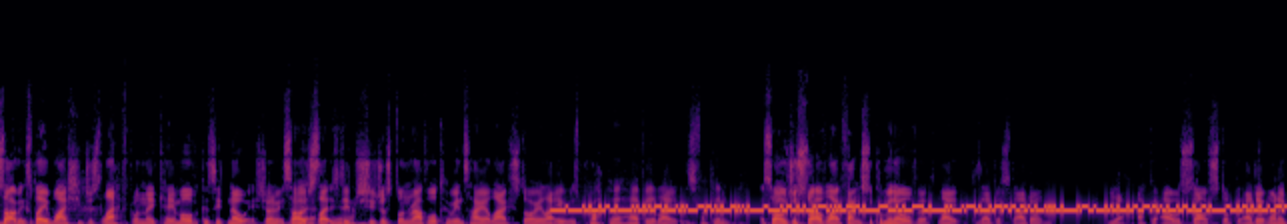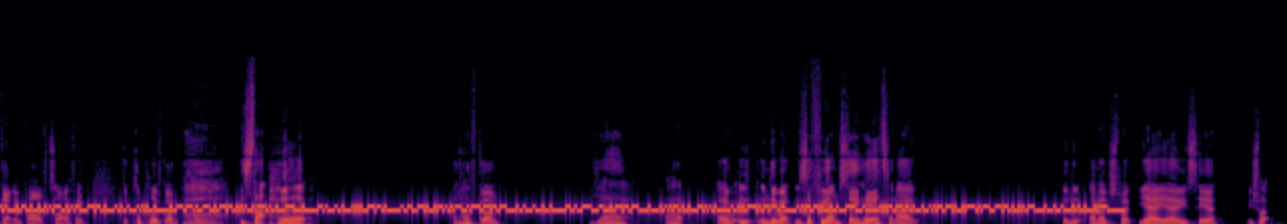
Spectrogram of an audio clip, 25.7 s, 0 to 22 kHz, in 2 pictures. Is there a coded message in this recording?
Yes: TTY/TDD text telephone tones (45.45 baud Baudot) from 5.5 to 24.1 s, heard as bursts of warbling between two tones, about 400 Hz shift, 1600 Hz centre, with speech in English. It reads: 2FAKX 4VW36 O5XEK I6ZK2 27CPQ KPJNB K6AHN YE9G6 WHDZE M1POC MKS4J VSG9S QSHEZ JMQK3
